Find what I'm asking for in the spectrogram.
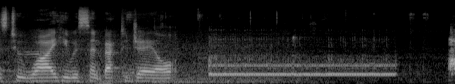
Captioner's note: telephone ringing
